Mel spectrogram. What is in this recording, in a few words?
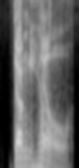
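"dunghill", American English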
